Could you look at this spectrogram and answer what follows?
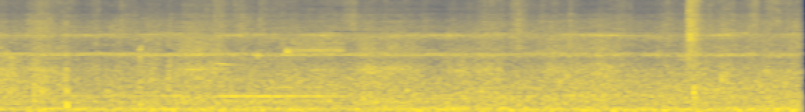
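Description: Faint, steady high-pitched trill of crickets in autumn prairie grass, with a single sharp click about five seconds in.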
